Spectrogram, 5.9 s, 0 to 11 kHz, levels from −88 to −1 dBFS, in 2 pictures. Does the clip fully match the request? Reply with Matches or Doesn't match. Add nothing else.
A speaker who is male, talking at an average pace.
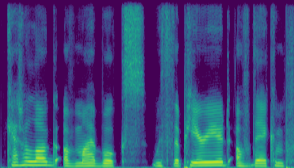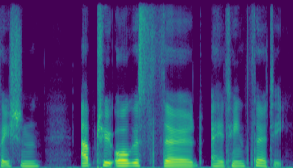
Doesn't match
